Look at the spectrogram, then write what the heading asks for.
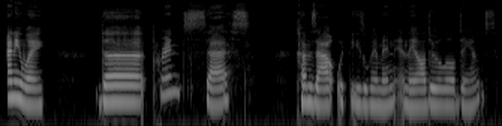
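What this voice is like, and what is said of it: Sleepy, slightly slurred speech. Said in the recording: “I'm slurring my words. I'm a little sleepy. It's kind of late.”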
